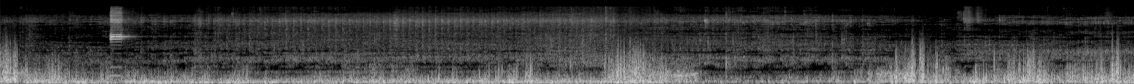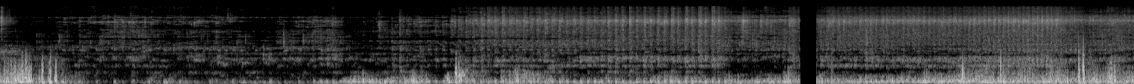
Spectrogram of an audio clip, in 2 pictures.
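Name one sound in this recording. Wind rushes across the microphone outdoors.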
